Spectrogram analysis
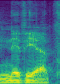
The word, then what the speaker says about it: Nivea: English native speakers usually say Nivea, Nivea. Yes, she's right this time. No dispute of Nivea. I would absolutely say Nivea.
